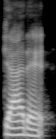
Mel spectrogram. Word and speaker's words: get it: I knew you'd get it. Get it. So this T becomes between vowels, so I can pronounce it more as a soft D.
